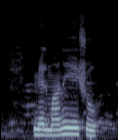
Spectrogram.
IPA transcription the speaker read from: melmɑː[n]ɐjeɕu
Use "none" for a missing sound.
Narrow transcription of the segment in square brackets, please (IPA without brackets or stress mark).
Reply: n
